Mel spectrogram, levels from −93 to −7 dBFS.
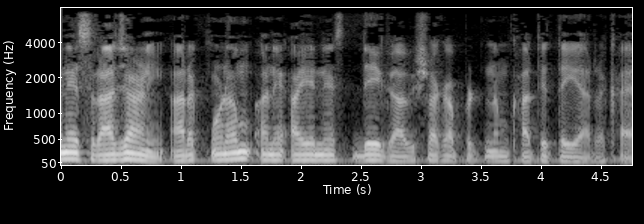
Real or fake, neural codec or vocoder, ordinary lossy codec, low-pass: real; none; none; 7.2 kHz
